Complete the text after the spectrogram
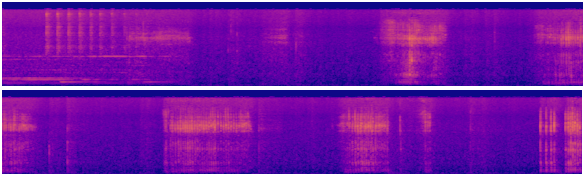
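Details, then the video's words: Rottweiler puppy snoring while asleep: a brief musical jingle opens, then breathy, raspy snores in uneven bursts about every two to three seconds, some drawn out, with quiet pauses between. "Cute snoring Rottweiler puppy."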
